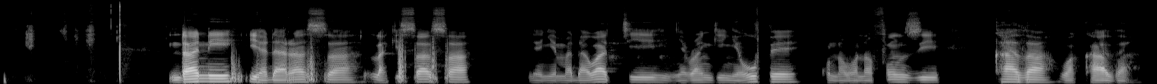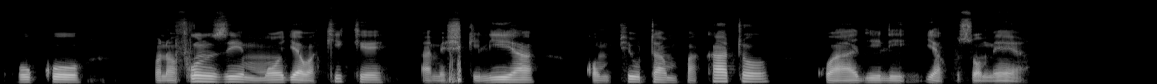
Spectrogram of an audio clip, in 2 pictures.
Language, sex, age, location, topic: Swahili, male, 18-24, Dar es Salaam, education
